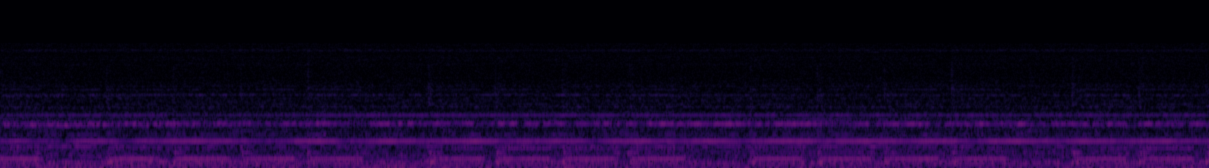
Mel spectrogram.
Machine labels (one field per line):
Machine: slide rail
